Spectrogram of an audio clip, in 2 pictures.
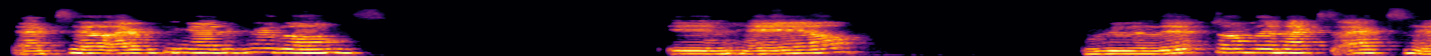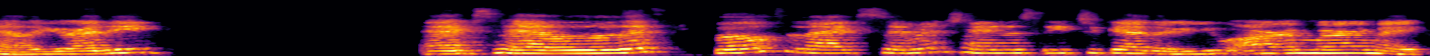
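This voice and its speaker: Yoga teacher, woman, slightly high voice, playful encouraging cues, voice wearing thin, room echo. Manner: encouraging, playful cueing with breath counts. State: losing her voice. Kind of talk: live yoga class instruction. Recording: echoey room.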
